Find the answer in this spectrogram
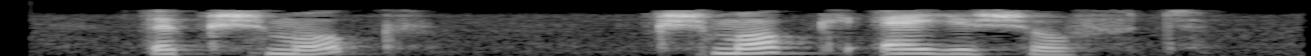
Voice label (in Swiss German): "gschmack", Bas Rhin; vin; saveur un arôme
